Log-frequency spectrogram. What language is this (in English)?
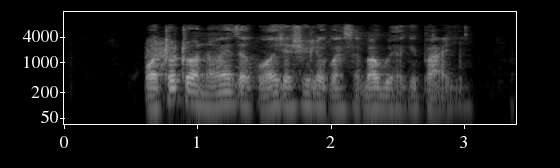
Swahili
